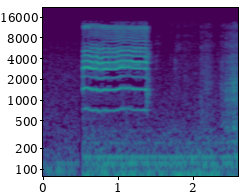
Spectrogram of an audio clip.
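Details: Tiny kitten, one of six kittens found in an engine and the only survivor, gives a single loud, high, sustained squeak lasting about a second, thin and steady with rich overtones, then quiet room hum.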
